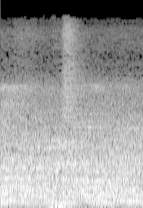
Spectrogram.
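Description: Steady background noise with a low hum, and one short hiss about a second in.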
